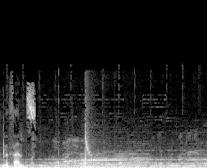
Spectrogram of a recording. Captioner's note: gunfire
